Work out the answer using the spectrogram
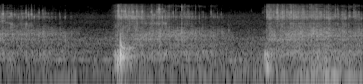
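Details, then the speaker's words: Workshop fan motor intended for a heater/burner, bearing turned by hand: two short bursts of dry, rough ratcheting; the motor had sounded noisy and the bearings are worn out, with new bearings on order. "I'll have to order some new bearings for that because that's that that one's no good I thought it sounded really nosy"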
